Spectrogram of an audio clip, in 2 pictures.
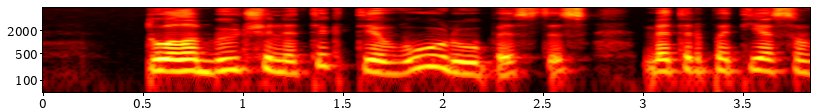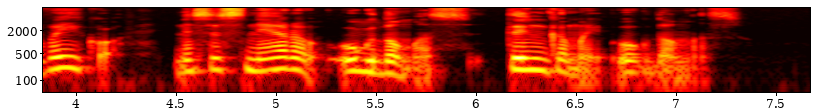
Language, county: Lithuanian, Alytus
